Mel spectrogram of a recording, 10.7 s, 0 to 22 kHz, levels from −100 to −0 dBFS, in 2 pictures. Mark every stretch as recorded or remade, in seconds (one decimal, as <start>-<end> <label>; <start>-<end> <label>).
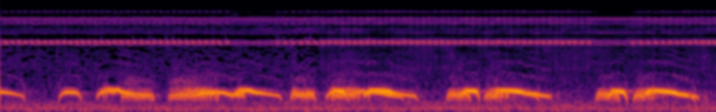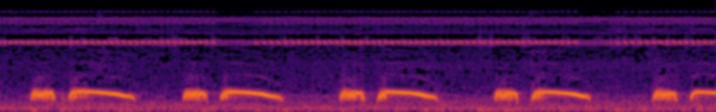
0.0-2.4 recorded; 2.4-5.4 remade; 5.4-10.7 recorded

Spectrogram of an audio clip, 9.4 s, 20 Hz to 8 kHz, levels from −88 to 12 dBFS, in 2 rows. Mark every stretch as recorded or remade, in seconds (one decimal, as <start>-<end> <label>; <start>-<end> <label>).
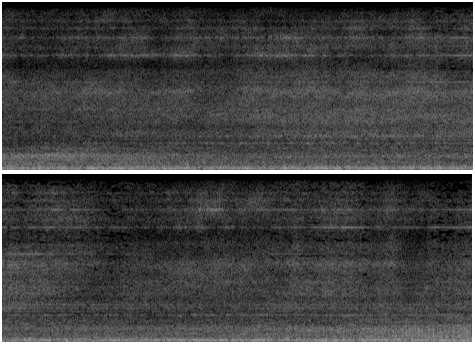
0.0-4.3 remade; 4.3-6.0 recorded; 6.0-7.4 remade; 7.4-8.4 recorded; 8.4-9.0 remade; 9.0-9.4 recorded

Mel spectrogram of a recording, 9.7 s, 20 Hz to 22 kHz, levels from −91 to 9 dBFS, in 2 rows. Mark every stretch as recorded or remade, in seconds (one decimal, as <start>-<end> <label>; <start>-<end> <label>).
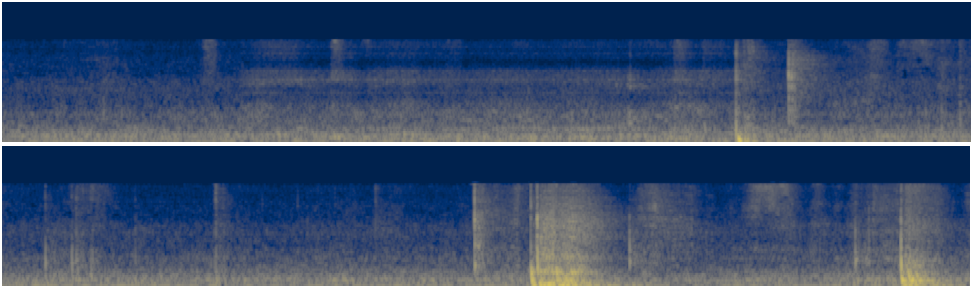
0.0-1.2 recorded; 1.2-3.7 remade; 3.7-9.7 recorded

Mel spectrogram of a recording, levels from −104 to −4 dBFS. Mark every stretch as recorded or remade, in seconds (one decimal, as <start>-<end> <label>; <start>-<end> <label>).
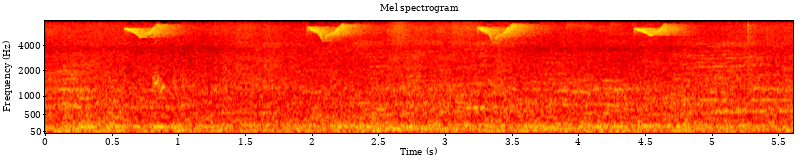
0.0-0.6 remade; 0.6-1.5 recorded; 1.5-4.8 remade; 4.8-5.6 recorded

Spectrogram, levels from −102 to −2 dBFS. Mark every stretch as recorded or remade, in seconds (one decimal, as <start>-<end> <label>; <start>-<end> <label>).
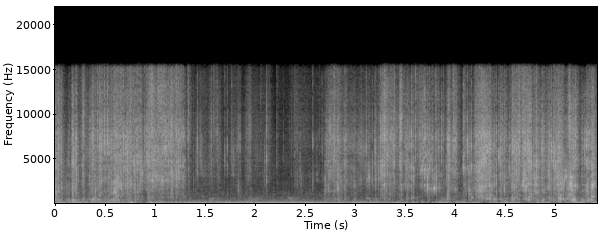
0.0-5.4 remade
